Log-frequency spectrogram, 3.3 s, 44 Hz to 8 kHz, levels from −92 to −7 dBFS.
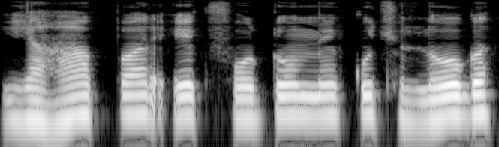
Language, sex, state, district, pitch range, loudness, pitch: Hindi, male, Bihar, Kaimur, 120-135 Hz, -18 LUFS, 130 Hz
